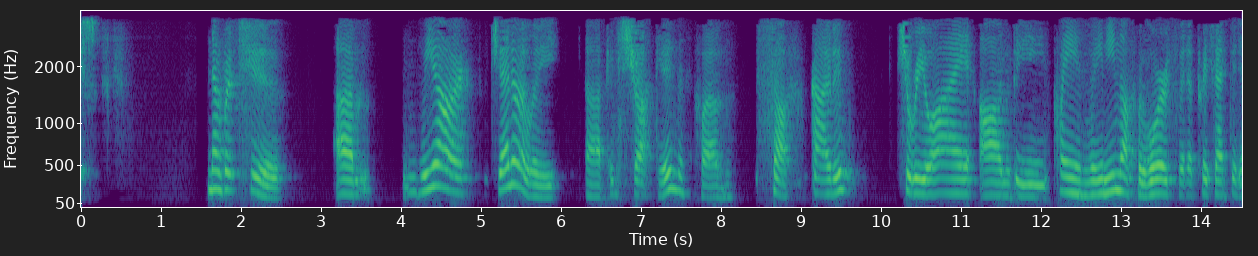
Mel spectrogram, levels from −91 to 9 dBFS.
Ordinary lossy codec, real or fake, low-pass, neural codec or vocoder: MP3, 24 kbps; fake; 3.6 kHz; codec, 16 kHz, 0.5 kbps, X-Codec, HuBERT features, trained on general audio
